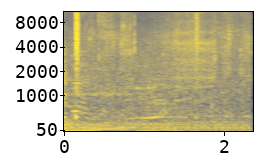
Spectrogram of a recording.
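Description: Car engines running nearby: a low rumble that eases after about half a second into a steady hum.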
